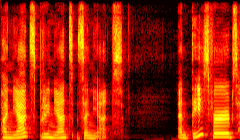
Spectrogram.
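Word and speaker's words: Panyat (понять): Panyat, to understand in the perfective, on ponyal, ana ponyala, ano ponyala, ani ponyali.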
